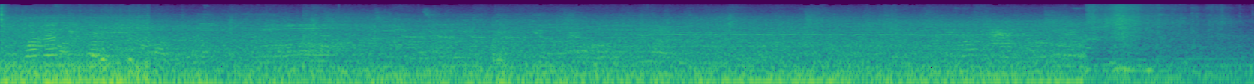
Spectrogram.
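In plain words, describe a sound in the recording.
Voices of men and women chatter in a busy outdoor market.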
